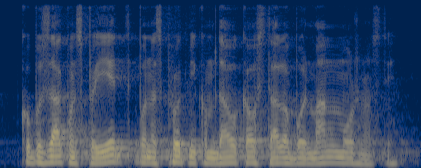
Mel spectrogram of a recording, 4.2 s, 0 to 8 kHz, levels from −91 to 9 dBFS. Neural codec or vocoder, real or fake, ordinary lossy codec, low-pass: codec, 16 kHz in and 24 kHz out, 1 kbps, XY-Tokenizer; fake; none; 7.2 kHz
